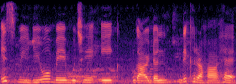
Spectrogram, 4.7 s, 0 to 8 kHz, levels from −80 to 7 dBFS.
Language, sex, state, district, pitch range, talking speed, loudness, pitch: Hindi, female, Madhya Pradesh, Katni, 190-265 Hz, 115 wpm, -15 LUFS, 205 Hz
